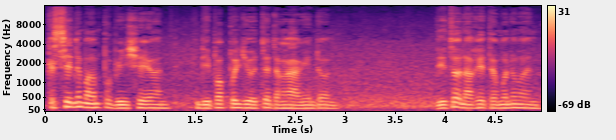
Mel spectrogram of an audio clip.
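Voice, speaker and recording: An actor playing a gentle, eager young suitor in a radio drama. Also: male voice, mid-range voice, little pitch movement, a little fast, noisy background, close to an everyday voice. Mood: easygoing, attentive. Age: young adult. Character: eager young suitor, polite call center worker. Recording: radio drama with clear background ambience.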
